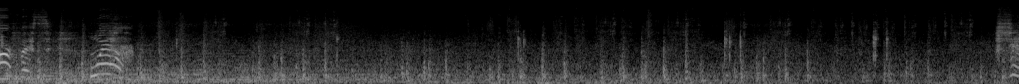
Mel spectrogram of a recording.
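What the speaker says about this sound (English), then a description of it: "A train! A damn train on the surface!" A train rumbles past on the surface in the video game Metro Exodus. Rhythmic clattering and rolling noise stays steady and fairly close, fades slightly toward the end, and runs under some voices.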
